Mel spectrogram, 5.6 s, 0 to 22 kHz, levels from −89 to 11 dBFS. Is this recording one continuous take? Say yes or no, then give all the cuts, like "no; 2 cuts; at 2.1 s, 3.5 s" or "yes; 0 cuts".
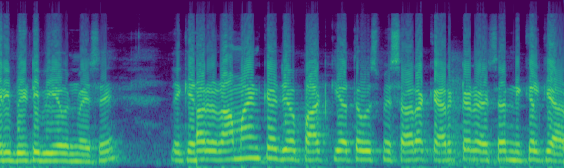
no; 1 cut; at 2.0 s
